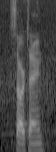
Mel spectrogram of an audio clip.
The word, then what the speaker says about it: Sartain: Sartain.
